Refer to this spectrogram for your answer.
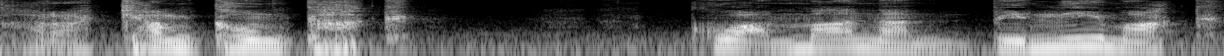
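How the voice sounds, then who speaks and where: Using a put-on character voice at a fairly high pitch, a man speaks at a moderate pace with clear background noise. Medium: video game. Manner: speaks in alien language.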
